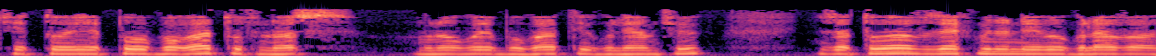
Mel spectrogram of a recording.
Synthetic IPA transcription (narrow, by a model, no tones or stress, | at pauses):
t͡ʃɛt̪ojɛpoboɡat̪ot̪nas | mnɔɡoɛboɡat̪iɡʊlʲjamt͡ʃoʋɛk | zɐt̪oʋavzɛxmɛnanɛɡoɡlava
